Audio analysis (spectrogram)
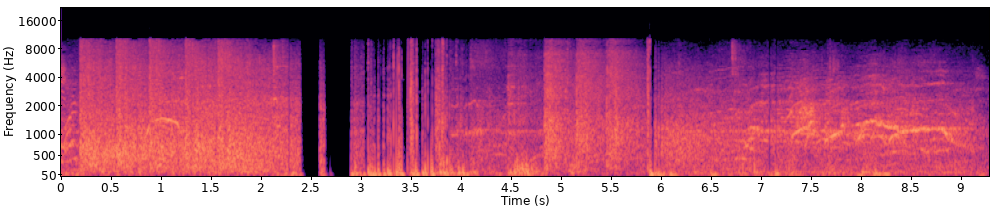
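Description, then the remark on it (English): A burst of about five sharp gunshots from an AK rifle cracks out, then a brief gap and about three more shots in a softer tone from a handgun fired from a car, over a noisy, rumbling background. “That sounds like five from the AK and then three from whatever gun the guy in the car had.”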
